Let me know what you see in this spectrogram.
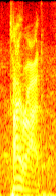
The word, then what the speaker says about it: Tyrod: how are we pronouncing his name these days? Tyrod or Tyrod? – Tyrod. – He's always going to be Tyrod Taylor to me, but Tyrod, a.k.a. Tyrod, according to Hard Knocks.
